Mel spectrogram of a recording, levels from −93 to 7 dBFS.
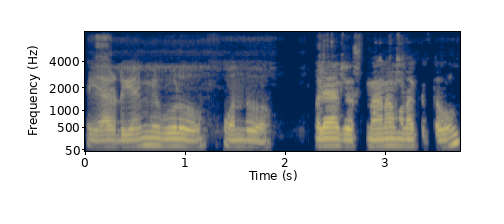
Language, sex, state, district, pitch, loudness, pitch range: Kannada, male, Karnataka, Bijapur, 115 Hz, -22 LUFS, 110-125 Hz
